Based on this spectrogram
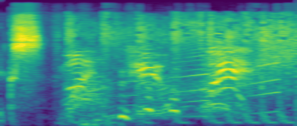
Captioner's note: laughter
